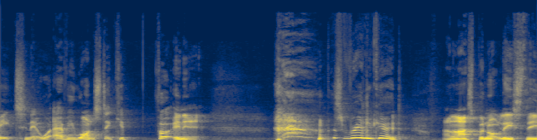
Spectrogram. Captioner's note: laughing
